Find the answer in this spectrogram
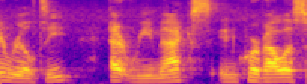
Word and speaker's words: Corvallis: The common mispronunciation that I hear people say is Corvallis, and they just kind of roll things together,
